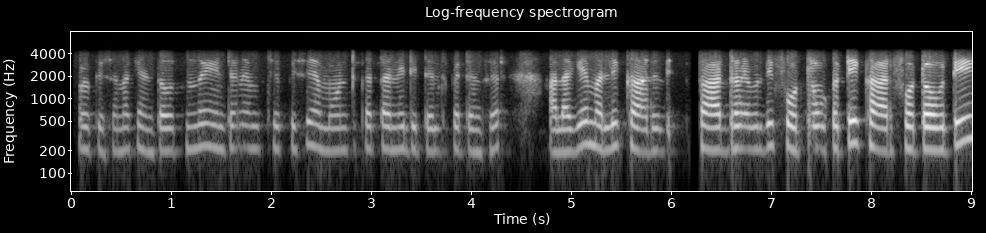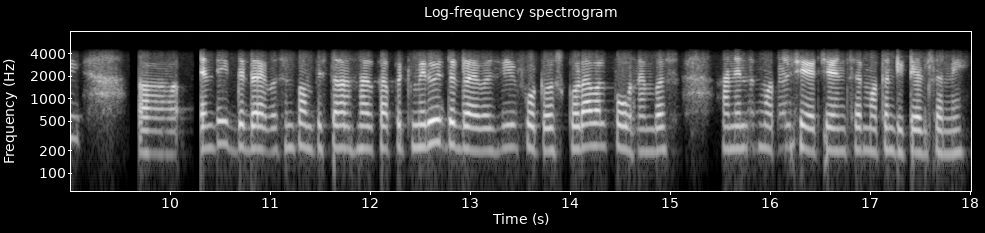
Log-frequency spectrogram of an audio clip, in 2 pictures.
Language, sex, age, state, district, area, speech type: Telugu, female, 45-60, Andhra Pradesh, Kakinada, rural, conversation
